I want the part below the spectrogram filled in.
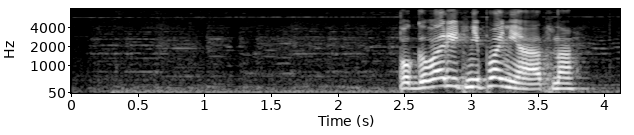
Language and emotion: Russian, neutral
